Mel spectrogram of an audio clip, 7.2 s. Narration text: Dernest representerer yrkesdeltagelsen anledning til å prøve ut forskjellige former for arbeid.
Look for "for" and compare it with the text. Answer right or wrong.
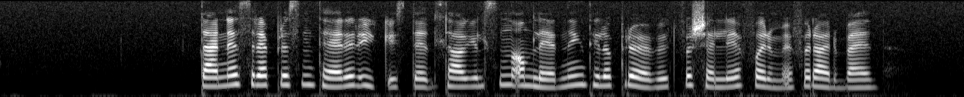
right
